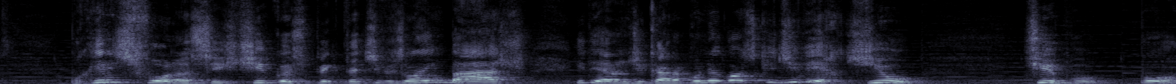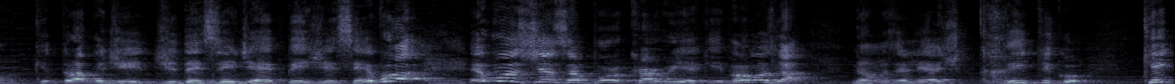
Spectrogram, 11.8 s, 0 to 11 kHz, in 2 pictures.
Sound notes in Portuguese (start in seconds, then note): 5.7 com voz de crítico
